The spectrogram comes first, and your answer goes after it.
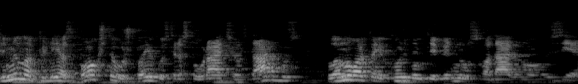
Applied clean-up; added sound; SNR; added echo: classical method WPE with log-MMSE.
